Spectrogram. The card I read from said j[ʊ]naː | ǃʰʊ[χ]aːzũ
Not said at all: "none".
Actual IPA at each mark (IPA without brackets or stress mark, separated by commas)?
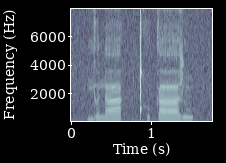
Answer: ə, k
